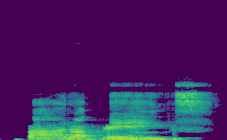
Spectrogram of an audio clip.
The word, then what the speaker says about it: parabéns: Assim como quando a gente fala parabéns. A última sílaba é a tônica e termina com em seguido de S.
